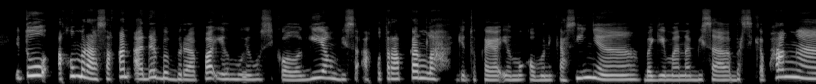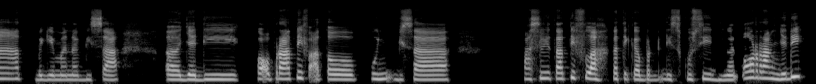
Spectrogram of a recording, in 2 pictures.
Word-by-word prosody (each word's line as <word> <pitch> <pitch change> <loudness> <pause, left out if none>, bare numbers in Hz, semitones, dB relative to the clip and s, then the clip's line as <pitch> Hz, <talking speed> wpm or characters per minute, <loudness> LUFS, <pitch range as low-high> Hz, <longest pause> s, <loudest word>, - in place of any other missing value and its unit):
itu 400 - 0 0.3
aku 390 0 +2
merasakan 275 +1 +4
ada 245 +7 +2
beberapa 235 -1 0
ilmu-ilmu 230 -2 -4
psikologi 215 +7 -2
yang 285 - -2
bisa 230 +1 -7
aku 255 - -8
terapkan 260 +4 +3
lah 255 - +2 0.2
gitu, 210 -1 -10
kayak 200 -2 0
ilmu 210 +1 -5
komunikasinya, 215 - -1
bagaimana 205 0 -2
bisa 205 -1 -2
bersikap 225 - -9
hangat, 280 -7 +3
bagaimana 215 0 -3
bisa, 215 0 -1 0.5
eee, 220 -1 +3
jadi 225 +1 +1 0.4
kooperatif 255 +3 +3
atau 230 -1 +1
pun 250 +1 -1
bisa, 220 0 +2 0.8
fasilitatif 270 +3 -1
lah 250 -3 +6
ketika 250 -3 -1
berdiskusi 230 +2 -5
dengan 210 0 -1
orang 290 -4 +4
jadi, 350 +9 +4
230 Hz, 130 wpm, -23 LUFS, 215-265 Hz, 0.8 s, lah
